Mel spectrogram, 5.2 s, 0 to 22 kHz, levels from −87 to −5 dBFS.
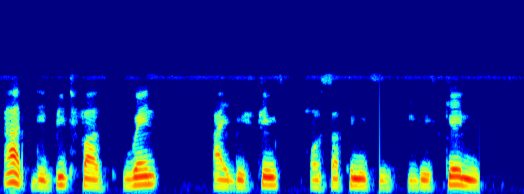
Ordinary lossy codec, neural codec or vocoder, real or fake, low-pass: none; none; real; 5.4 kHz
